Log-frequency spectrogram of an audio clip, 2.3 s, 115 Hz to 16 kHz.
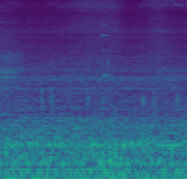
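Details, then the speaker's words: Silverton 34 boat with a new Webasto FCF Platinum 16k BTU reverse-cycle marine AC replacing a late-80s or early-90s Marine Air unit. On low fan it is very quiet, with a soft steady compressor hum and faint fan hiss while cooling toward 65°F. Normal cooling. "okay so high and well medium are pretty much the same but low that's pretty darn quiet you really just hear the compressor at that point so that's nice"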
